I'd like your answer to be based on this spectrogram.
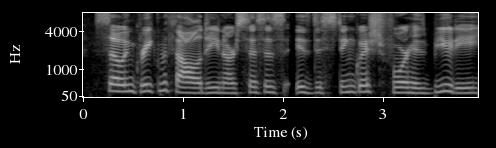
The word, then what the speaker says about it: Narcissus: Narcissus.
